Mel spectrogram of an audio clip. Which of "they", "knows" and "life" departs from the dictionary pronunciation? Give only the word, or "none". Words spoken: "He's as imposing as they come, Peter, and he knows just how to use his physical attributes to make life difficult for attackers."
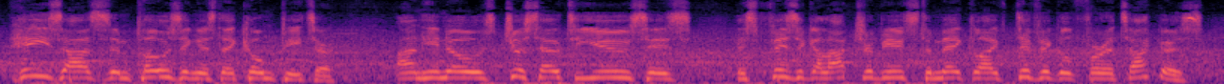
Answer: none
